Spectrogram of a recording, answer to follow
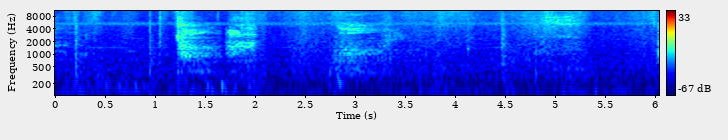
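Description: Near silence with a woman's faint breathing: two sighing exhalations, about one second and three seconds in.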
